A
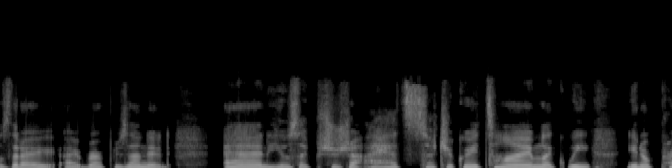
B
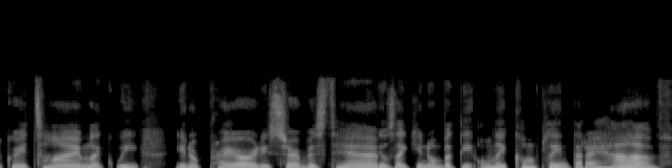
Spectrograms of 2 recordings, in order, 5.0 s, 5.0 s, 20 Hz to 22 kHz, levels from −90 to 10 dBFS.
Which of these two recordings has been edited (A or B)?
B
